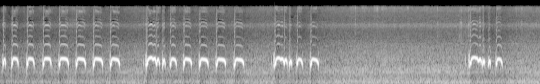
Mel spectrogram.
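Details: Zebra dove lure song meant to attract rivals: a long run of six evenly spaced, arched coos, then two more bursts of five and four quick notes, a pause, and a final short phrase.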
